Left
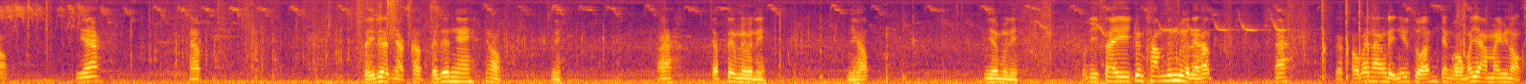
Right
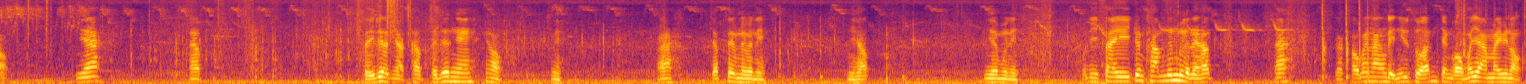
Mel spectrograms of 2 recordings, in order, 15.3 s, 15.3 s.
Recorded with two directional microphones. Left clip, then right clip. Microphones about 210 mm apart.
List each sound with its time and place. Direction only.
0.8 s speech: 5° right (ahead or behind)
3.3 s speech: 10° right (ahead or behind)
6.6 s speech: 10° right (ahead or behind)
12.7 s a sound: 15° right (ahead or behind)
13.7 s speech: 35° right (ahead or behind)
